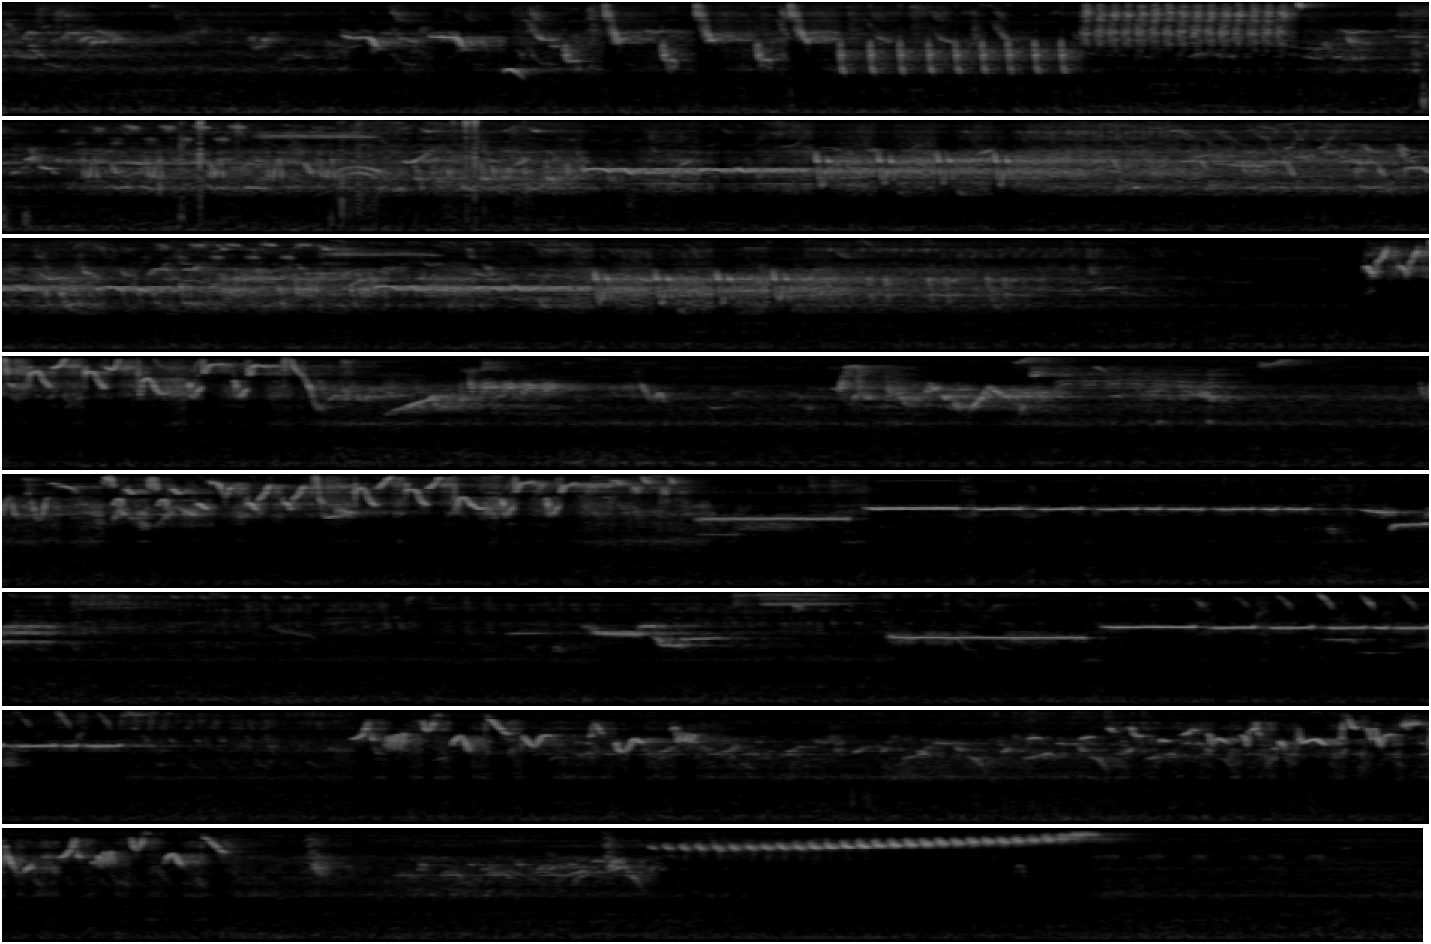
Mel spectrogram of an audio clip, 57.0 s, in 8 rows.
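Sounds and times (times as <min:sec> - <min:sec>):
high bird chirping: 0:00.0 - 0:20.2, 0:21.1 - 0:56.8
animal chorus: 0:00.0 - 0:20.4
long whistled bird notes: 0:00.0 - 0:20.5, 0:21.1 - 0:56.8.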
